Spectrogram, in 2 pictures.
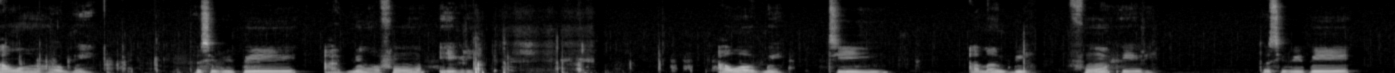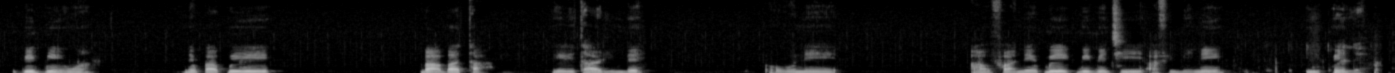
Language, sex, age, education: Yoruba, male, 15-29, tertiary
